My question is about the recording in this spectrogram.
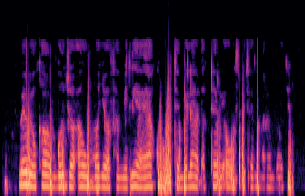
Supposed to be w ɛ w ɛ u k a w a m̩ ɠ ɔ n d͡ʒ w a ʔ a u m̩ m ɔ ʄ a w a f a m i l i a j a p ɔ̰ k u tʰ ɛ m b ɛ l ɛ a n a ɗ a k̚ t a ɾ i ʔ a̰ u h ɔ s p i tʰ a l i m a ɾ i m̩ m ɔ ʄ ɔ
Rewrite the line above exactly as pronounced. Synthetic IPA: w ɛ w ɛ u k a w a m̩ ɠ ɔ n d͡ʒ w a ʔ a u m̩ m ɔ ʄ a w a f a m i l i a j a k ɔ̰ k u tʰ ɛ m b ɛ l ɛ a n a ɗ a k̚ t a ɾ i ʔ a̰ u h ɔ s p i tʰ a l i m a ɾ a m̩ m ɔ ʄ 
